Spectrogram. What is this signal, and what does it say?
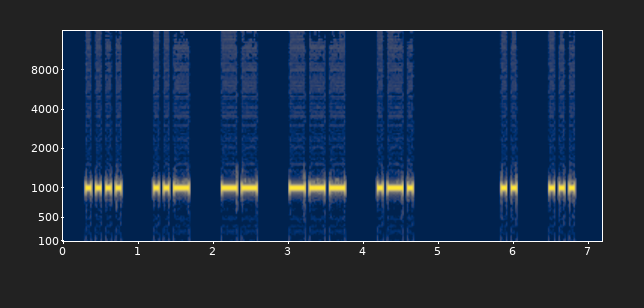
Morse code, heard as a keyed tone, about 18 wpm, spaced as for 12 wpm, 1000 Hz. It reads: HUMOR IS
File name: qotdfiles / 12wpm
